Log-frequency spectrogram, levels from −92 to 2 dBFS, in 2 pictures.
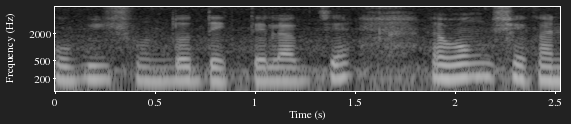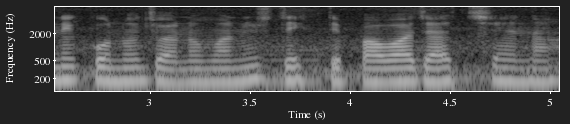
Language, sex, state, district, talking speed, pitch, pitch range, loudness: Bengali, female, West Bengal, Kolkata, 155 wpm, 180 Hz, 175-195 Hz, -34 LUFS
